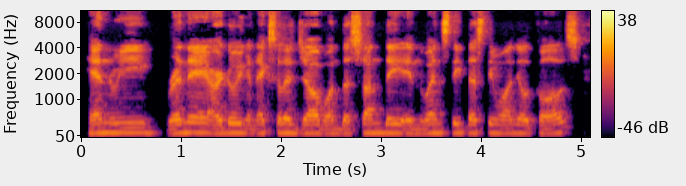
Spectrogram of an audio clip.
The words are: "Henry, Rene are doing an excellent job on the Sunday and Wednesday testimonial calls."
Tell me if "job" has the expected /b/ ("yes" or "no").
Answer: yes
